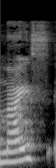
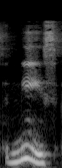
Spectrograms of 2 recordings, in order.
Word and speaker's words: Nice: And I wanted to go to what I was in my mind saying nice, but it's actually pronounced niece.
